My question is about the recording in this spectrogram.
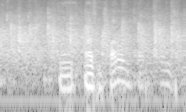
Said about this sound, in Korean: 우리 성도님들한테 우리 여기 보시면 아기를 데리고 있고 또 이렇게 힘든 과정에서 이렇게 수료하시기 때문에 더 큰 박수로 해주시면 고맙겠습니다.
